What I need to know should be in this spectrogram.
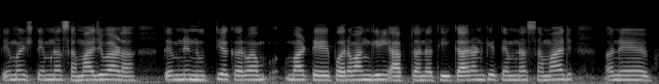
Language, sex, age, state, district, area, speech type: Gujarati, female, 18-30, Gujarat, Surat, rural, spontaneous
